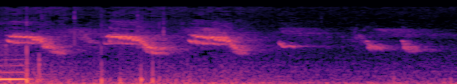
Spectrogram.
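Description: A songbird calling: a run of short, high, down-slurred chirps, about three a second, growing fainter toward the end.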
